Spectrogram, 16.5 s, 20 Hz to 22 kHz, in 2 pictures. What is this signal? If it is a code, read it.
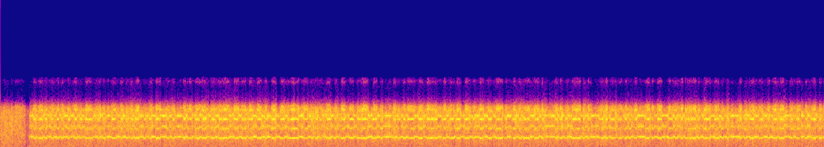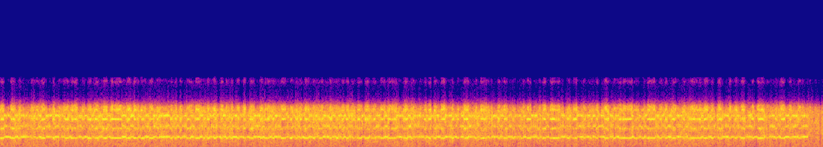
Two-tone teleprinter signal, about 170 Hz shift.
